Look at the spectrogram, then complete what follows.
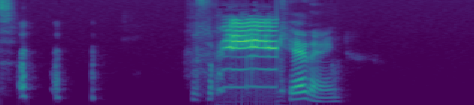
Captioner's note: meow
